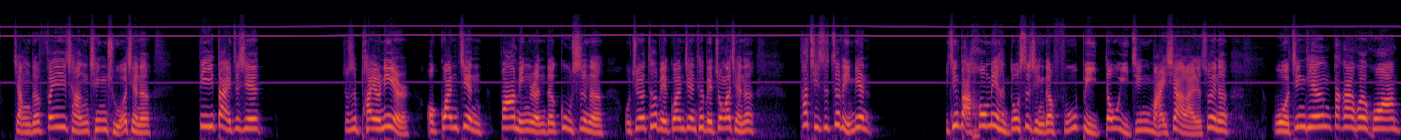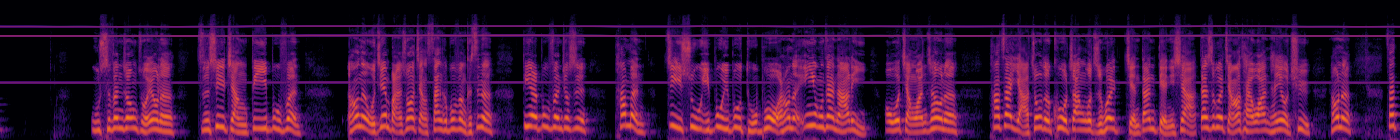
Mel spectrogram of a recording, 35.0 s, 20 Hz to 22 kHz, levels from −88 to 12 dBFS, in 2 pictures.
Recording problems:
high-pitched whine; noticeable; throughout; 8.5 kHz, 20 dB below the speech

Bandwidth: 15 kHz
